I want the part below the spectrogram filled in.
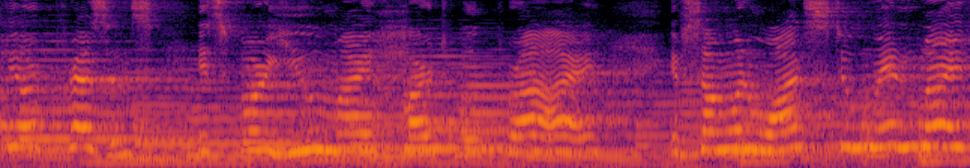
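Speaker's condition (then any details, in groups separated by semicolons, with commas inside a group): No condition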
